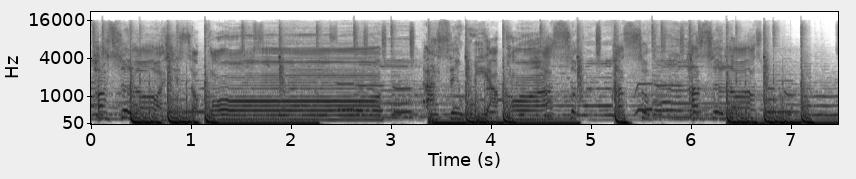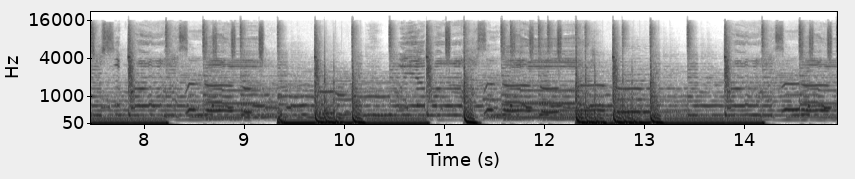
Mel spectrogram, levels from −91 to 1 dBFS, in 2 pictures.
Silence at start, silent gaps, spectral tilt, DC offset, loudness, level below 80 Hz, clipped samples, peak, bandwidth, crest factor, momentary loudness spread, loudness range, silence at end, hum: 0 s; none; -5.5 dB/octave; under 0.1%; -11 LUFS; -10 dBFS; under 0.1%; 0 dBFS; 15.5 kHz; 8 dB; 8 LU; 2 LU; 0 s; none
